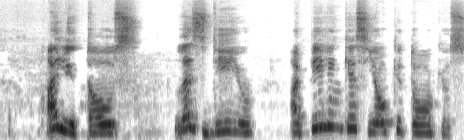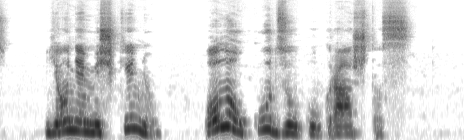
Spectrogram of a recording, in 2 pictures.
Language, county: Lithuanian, Vilnius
